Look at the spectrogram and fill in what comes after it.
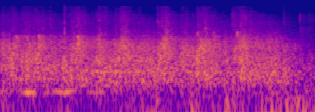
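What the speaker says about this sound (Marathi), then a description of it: "सन्माननीय डॉक्टर श्रीरंग सांगलीकर सर यांच्यासाठी एकदा जोरदार टाळ्या" An audience at a school function applauds a guest doctor with loud, sustained clapping that fills the whole stretch evenly.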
